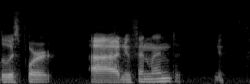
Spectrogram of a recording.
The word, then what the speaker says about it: Newfoundland: I live in a small town called Lewisport, uh, Newfoundland. New- keep on saying it wrong. Newfoundland, Newfoundland. Understand, Newfoundland.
